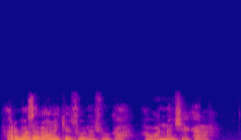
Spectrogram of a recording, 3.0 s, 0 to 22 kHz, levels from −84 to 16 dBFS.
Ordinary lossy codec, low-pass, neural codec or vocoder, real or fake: AAC, 24 kbps; 19.8 kHz; autoencoder, 48 kHz, 128 numbers a frame, DAC-VAE, trained on Japanese speech; fake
